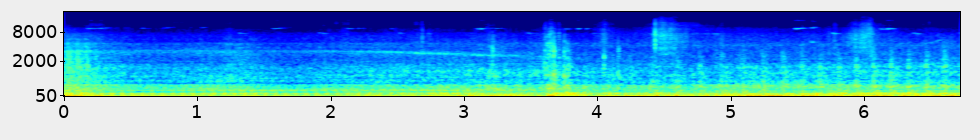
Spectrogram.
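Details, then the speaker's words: Dodge Ram 3500 with an NV4500 manual transmission, in first gear: heavy low rumble with irregular knocking under the drone. The knock gets louder in second and third and disappears in fourth, the direct drive, pointing to the transmission. "I don't know if that's showing up for you guys or not, but it's really loud. Sounds like I got a rod knock."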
